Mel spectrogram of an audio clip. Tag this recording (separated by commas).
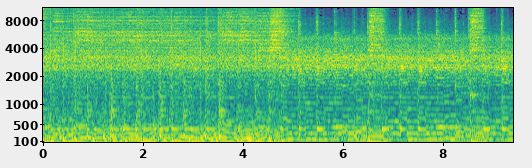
Music, Heavy metal, Rock music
